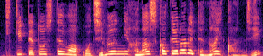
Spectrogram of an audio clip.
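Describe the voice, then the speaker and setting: A woman's voice: very high voice, sing-song, normal speed, a little mellow. A woman with a Hakata accent explains voice control in a casual, playful way, laughing often. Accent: Hakata dialect.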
